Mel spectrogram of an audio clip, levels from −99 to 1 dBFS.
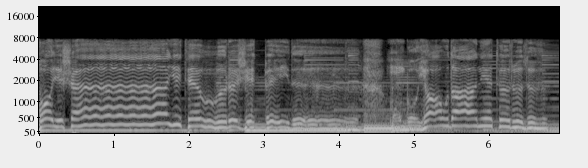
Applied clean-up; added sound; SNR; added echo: none; none; none; none.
